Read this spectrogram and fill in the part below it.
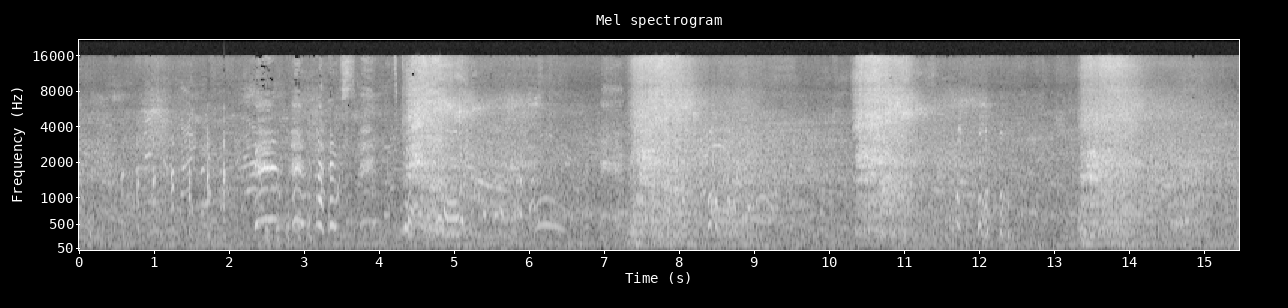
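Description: A crowd of people chatters and cheers nearby, outdoors.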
